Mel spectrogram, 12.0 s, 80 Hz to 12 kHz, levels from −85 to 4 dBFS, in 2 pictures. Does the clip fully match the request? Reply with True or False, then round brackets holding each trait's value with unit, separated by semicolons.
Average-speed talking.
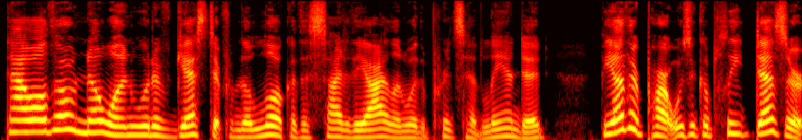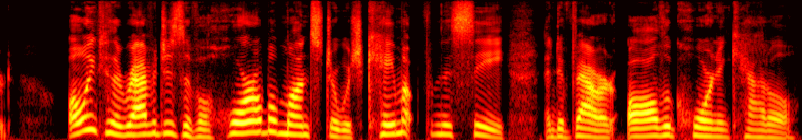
False (250 wpm)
